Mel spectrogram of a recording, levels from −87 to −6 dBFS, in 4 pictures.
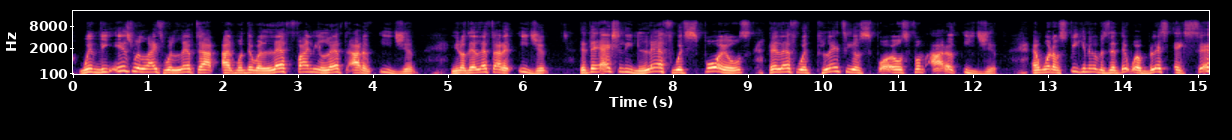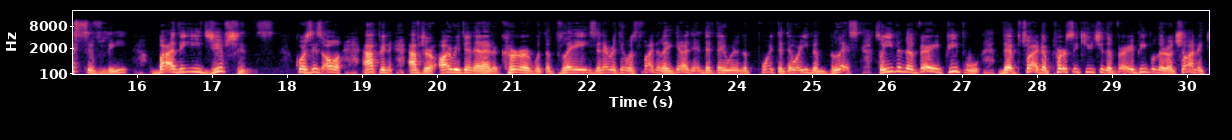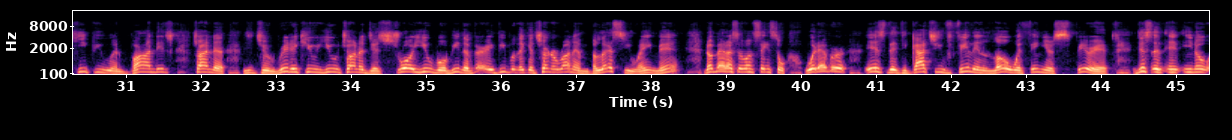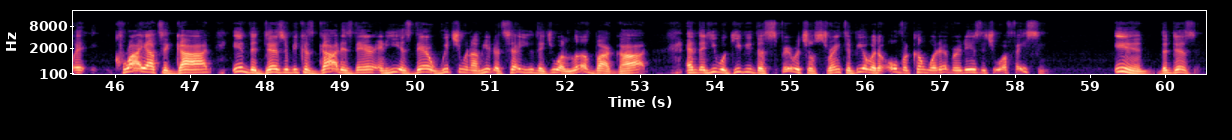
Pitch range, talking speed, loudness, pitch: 145-195 Hz, 200 wpm, -19 LUFS, 170 Hz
